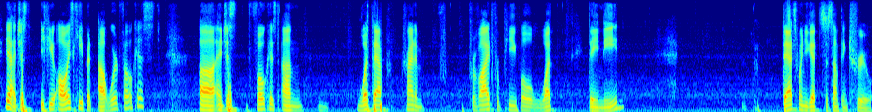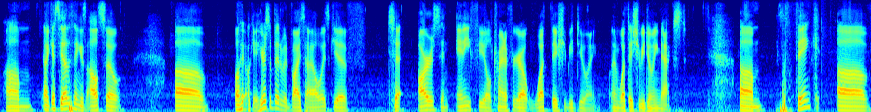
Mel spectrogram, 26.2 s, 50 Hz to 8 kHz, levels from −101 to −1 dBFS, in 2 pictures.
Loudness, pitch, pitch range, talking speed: -35 LUFS, 105 Hz, 95-115 Hz, 170 wpm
